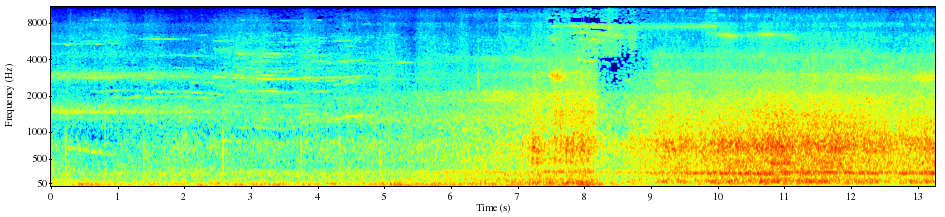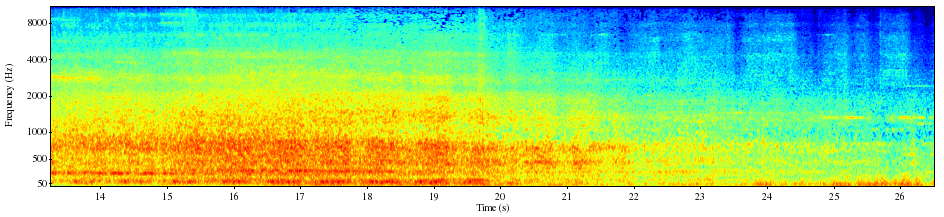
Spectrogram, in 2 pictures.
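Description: An electric train passing on the tracks close by. It grows louder from about a quarter of the way in, runs loud with a steady low hum for about ten seconds, then fades.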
